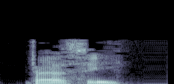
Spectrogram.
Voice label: "dressy", English; adjectives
